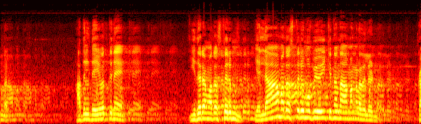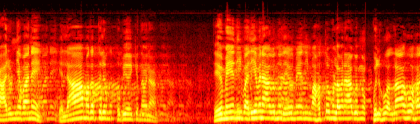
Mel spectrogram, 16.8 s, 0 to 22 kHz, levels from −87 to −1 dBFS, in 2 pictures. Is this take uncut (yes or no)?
no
